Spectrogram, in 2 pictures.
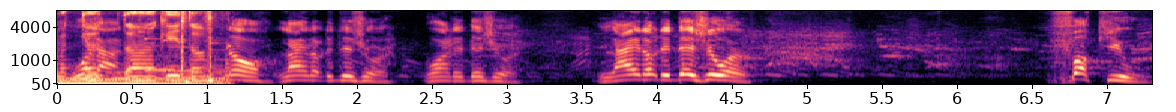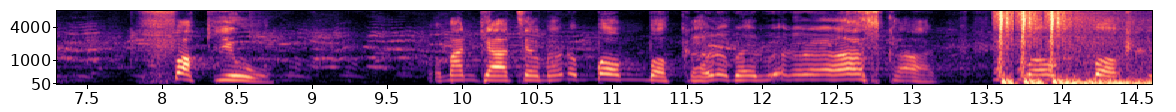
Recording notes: Live Set at 3WAY. Scala night club, London Uk.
